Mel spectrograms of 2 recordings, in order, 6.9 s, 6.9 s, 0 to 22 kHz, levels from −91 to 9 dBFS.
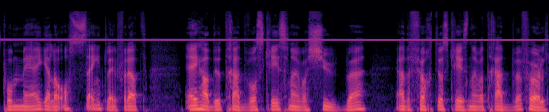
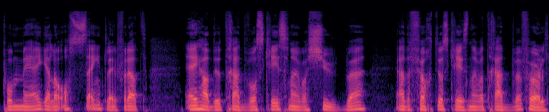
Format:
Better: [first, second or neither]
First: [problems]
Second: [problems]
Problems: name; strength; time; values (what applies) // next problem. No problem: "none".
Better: second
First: high-pitched whine; noticeable; throughout; 5 kHz, 15 dB below the speech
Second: none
